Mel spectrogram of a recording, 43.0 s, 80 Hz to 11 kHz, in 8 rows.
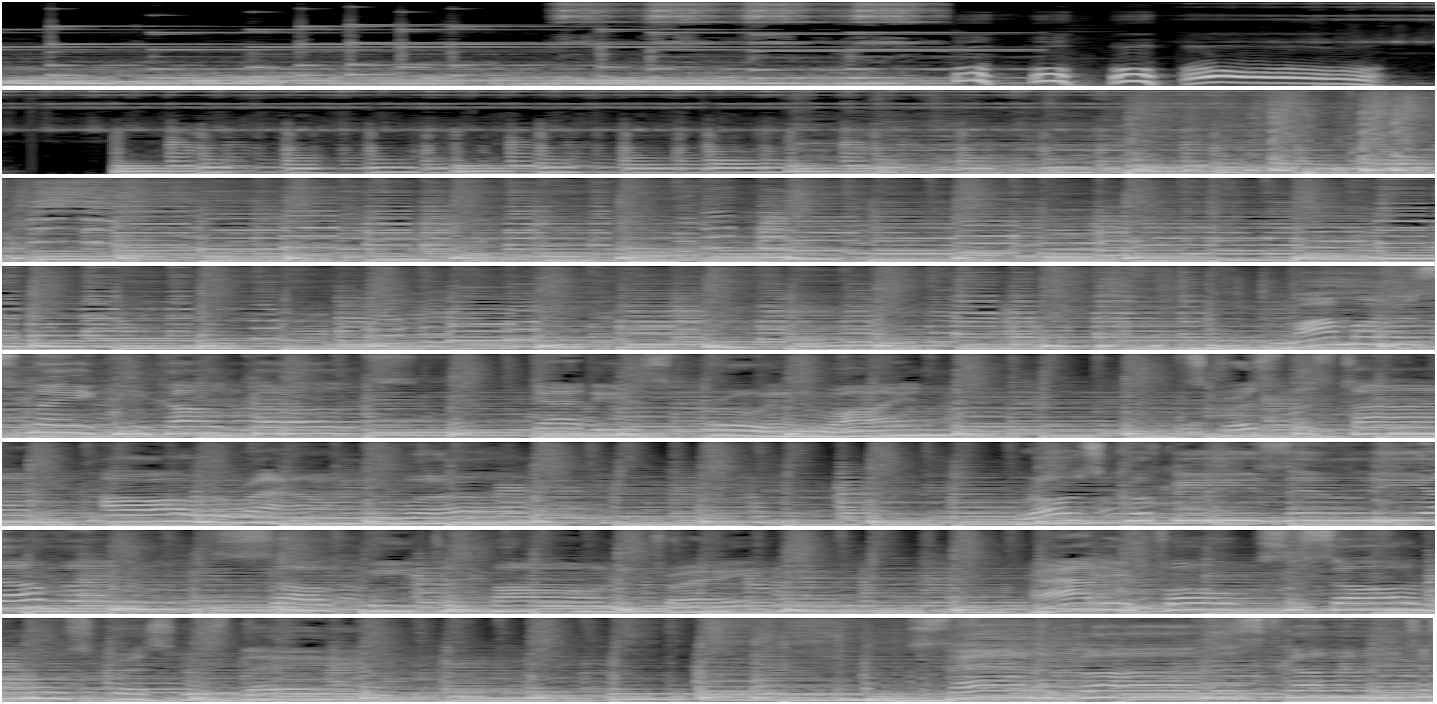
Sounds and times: Exciting music: 0.0 - 4.1, 9.0 - 22.9
Christmas music: 0.0 - 42.9
Country: 6.2 - 42.9.

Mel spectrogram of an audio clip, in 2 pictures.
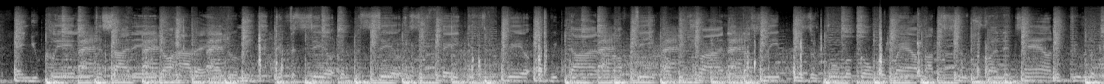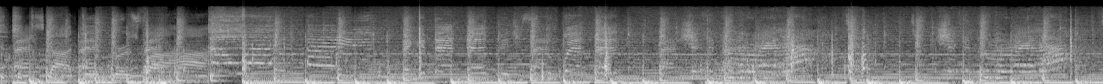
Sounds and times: Skateboard: 0.2 - 22.0.

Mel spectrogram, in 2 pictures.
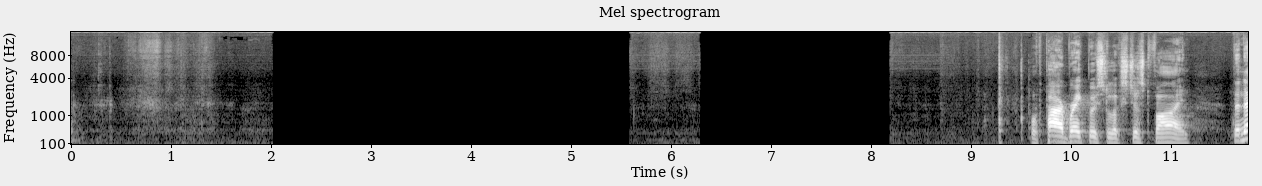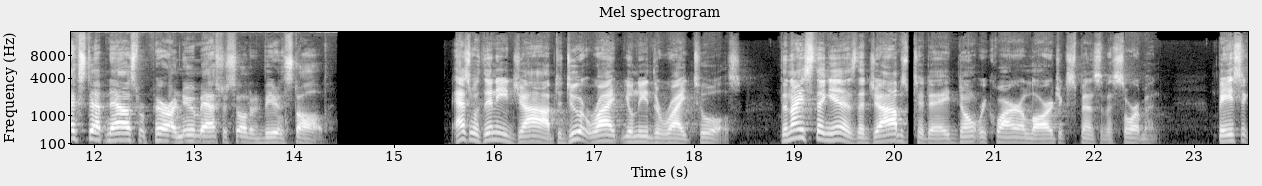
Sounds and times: Speech: 9.6 - 14.4, 15.6 - 22.7, 23.3 - 23.5.

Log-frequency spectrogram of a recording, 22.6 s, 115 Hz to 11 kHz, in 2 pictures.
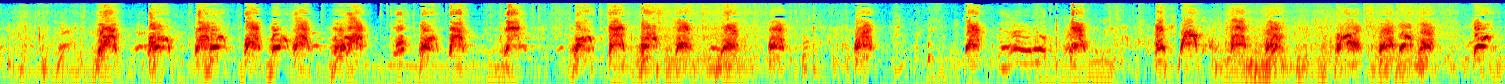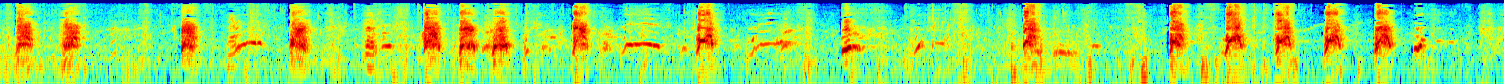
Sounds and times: Yip: 0.7 - 6.6, 7.2 - 12.0, 12.6 - 17.8, 19.0 - 19.2, 20.0 - 22.1.

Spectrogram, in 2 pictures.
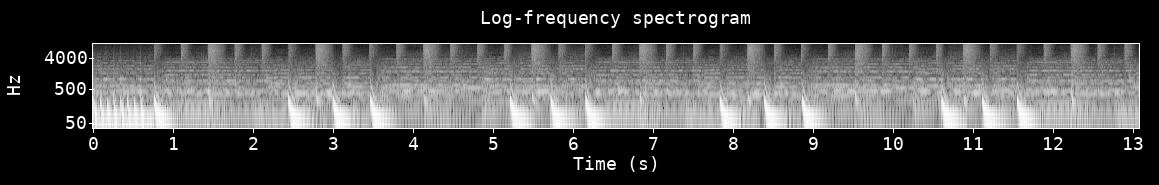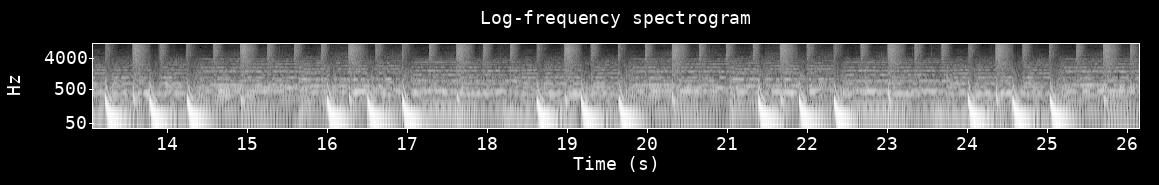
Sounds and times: Music: 0.0 - 26.1.

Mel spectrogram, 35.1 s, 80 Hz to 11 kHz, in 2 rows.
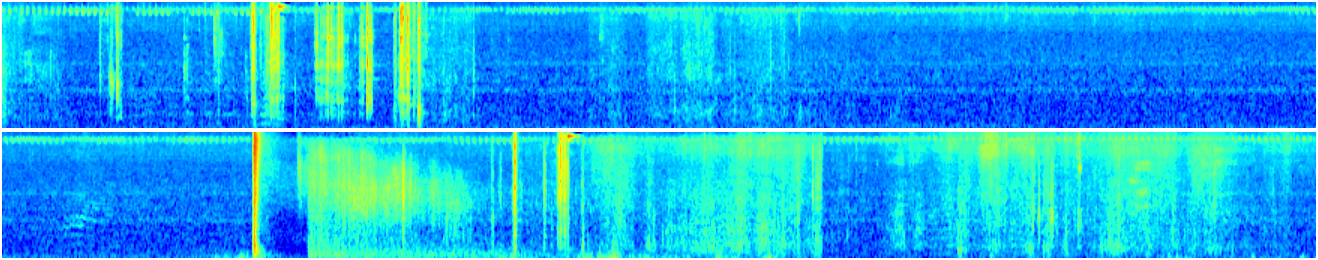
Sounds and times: Outside, rural or natural: 0.0 - 35.0.

